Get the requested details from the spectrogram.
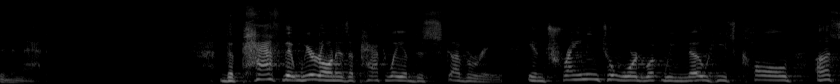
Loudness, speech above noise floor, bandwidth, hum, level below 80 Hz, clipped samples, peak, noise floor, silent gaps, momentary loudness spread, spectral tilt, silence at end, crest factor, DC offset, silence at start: -44 LUFS; 33 dB; 17.5 kHz; none; under -90 dBFS; under 0.1%; -24 dBFS; -77 dBFS; none; 19 LU; -4 dB/octave; 0 s; 22 dB; under 0.1%; 0 s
